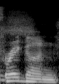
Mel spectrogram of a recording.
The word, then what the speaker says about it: Trigun: an anthology thing with a guest artists it's pronounced Trigun Phil oh my God he should have spelled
